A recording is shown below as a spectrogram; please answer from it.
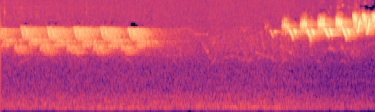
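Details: Cerulean warbler giving a series of repeated buzzy notes, then after a pause a fast run of high buzzy notes rising toward the end; quiet background.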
